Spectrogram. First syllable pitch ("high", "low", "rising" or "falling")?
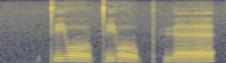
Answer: falling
